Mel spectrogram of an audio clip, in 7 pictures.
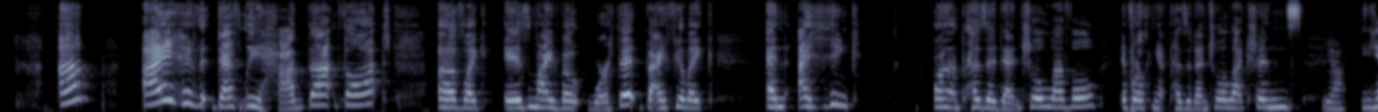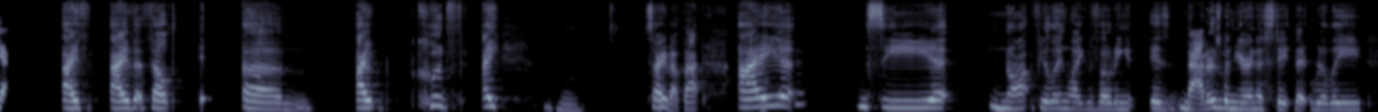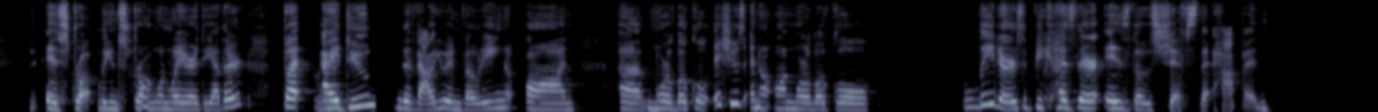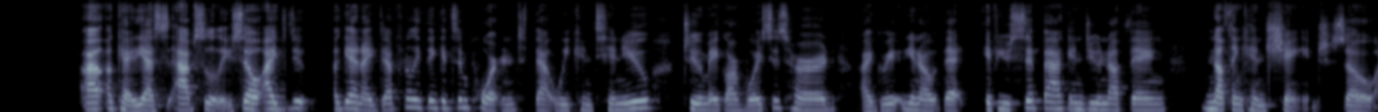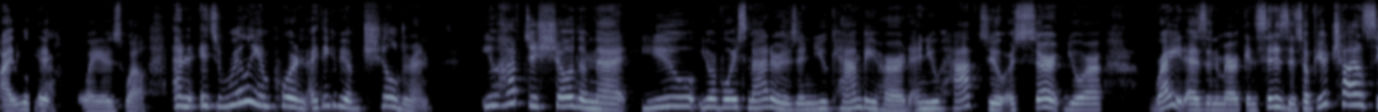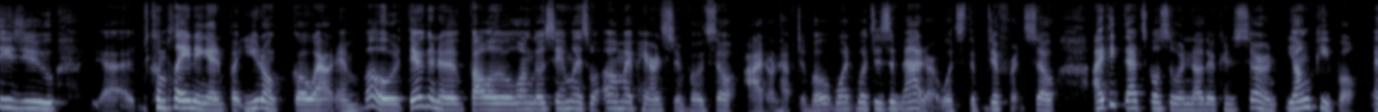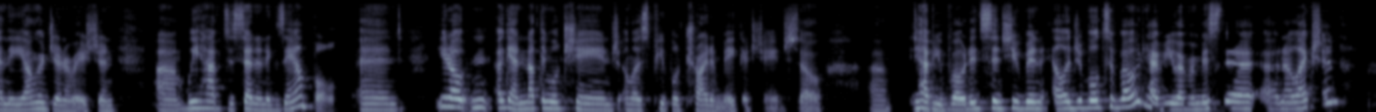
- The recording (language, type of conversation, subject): English, unstructured, How important is voting in your opinion?
- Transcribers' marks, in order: other background noise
